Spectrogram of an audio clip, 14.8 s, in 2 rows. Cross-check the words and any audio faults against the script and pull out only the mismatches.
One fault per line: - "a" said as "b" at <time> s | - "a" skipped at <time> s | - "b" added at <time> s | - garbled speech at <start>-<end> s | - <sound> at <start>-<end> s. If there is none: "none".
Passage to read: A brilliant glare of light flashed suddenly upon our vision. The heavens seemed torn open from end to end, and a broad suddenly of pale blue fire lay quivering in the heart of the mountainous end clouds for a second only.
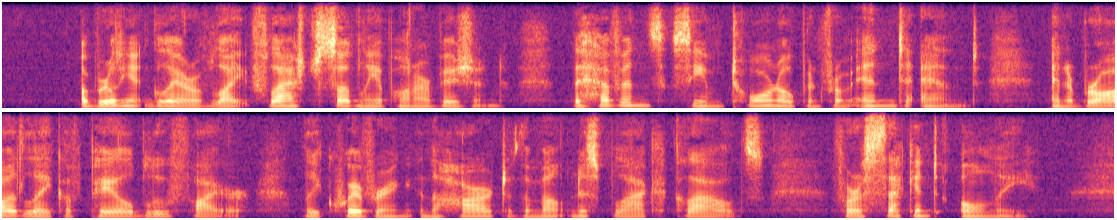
- "suddenly" said as "lake" at 7.5 s
- "end" said as "black" at 11.4 s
